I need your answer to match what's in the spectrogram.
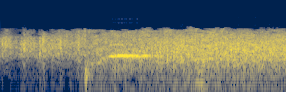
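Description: An audience breaks into applause for God and Jesus Christ, a dense wash of clapping that swells about a third of the way in and holds steady and loud until the end, with no clear voices.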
